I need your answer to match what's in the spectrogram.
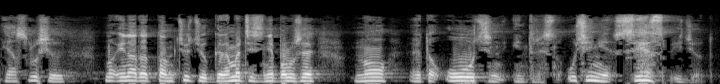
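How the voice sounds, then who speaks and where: A man with a foreign accent, not a native Russian speaker, giving a Buddhist teaching in halting, broken Russian and often checking that listeners understand. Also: fairly high pitch, breathy edge. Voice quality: broken Russian with wrong grammatical endings. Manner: halting, repetitive, often checking understanding with short tag questions. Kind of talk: spiritual teaching talk to students.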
